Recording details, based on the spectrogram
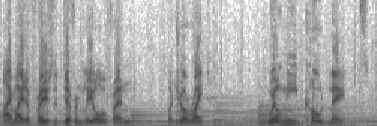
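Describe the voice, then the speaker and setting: An actor playing an earnest, commanding scientist who leads a superhero team, speaking formally in an audio drama. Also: male voice, mid-range voice, animated, moderate pace, over music, close to an everyday voice. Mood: resolute. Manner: formal, explanatory, declamatory.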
